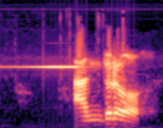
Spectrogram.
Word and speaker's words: Andreu: Andró. Se Andró. pronuncia Andró, sí, como es francés, digamos.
